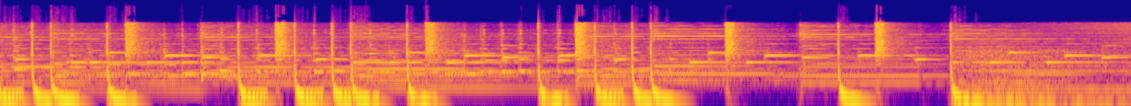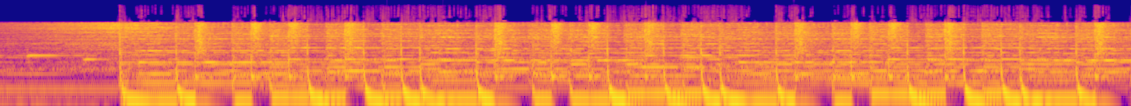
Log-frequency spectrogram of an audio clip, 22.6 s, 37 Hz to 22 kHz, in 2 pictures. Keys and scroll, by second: 1.8 Return, 3.4 ctrl+t, 4.8 alt+shift+Return, 11.3 v, 13.1 ctrl+t, 17.0 Return.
